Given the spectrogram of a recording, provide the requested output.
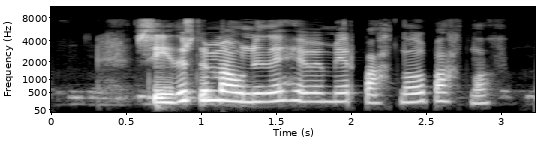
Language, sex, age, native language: Icelandic, female, 20-29, Icelandic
